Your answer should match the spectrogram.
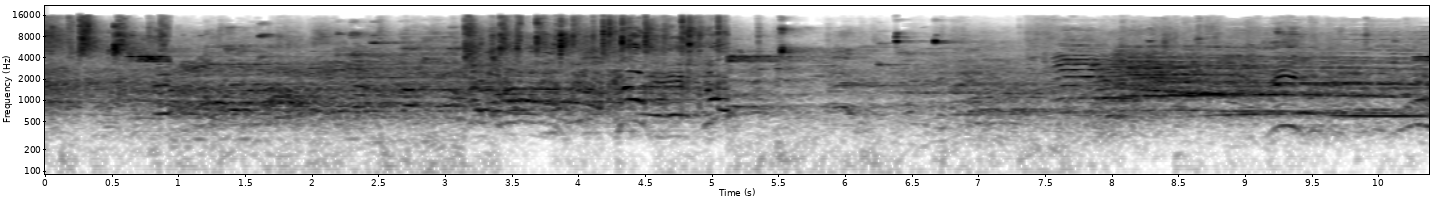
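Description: Live basketball game sound on a hardwood gym floor: a ball bouncing, short sneaker squeaks and indistinct players' voices, echoing in a large hall.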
